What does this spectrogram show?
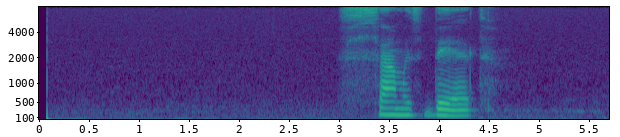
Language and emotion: Russian, neutral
